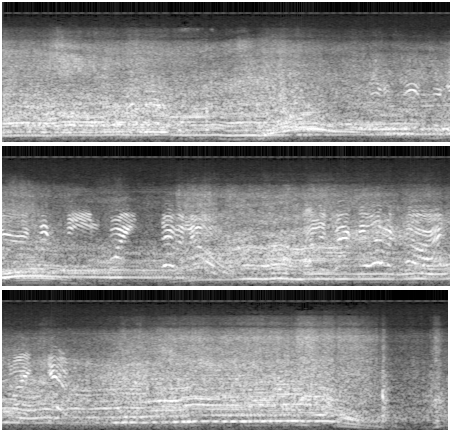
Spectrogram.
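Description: Race car engines roar loudly, revving up and down as the cars speed past.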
